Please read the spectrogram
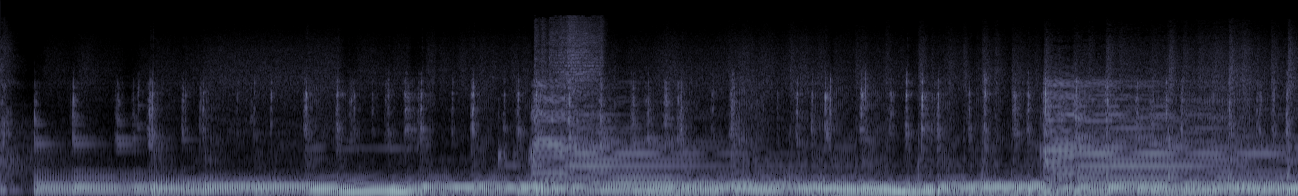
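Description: A live rock trio, with distorted electric guitar, bass guitar and a drum kit, coming in together just after the start and playing a hard, driving instrumental passage. A loud cymbal crash rings out about halfway through.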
